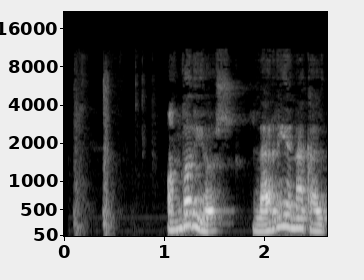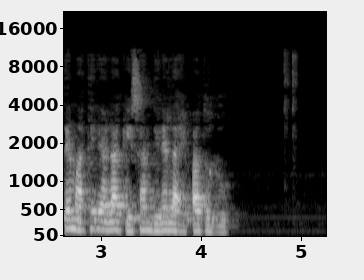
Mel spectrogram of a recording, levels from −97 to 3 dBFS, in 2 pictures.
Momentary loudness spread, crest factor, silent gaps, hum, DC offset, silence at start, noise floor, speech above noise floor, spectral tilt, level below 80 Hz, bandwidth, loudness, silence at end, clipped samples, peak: 13 LU; 20 dB; none; none; under 0.1%; 0.4 s; -72 dBFS; 50 dB; -8.5 dB/octave; -62 dBFS; 9.8 kHz; -23 LUFS; 1 s; under 0.1%; -4 dBFS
